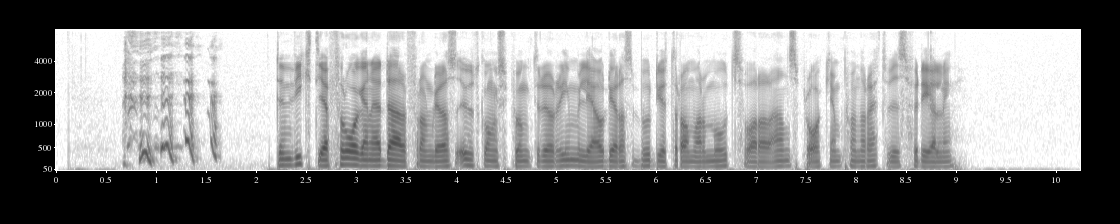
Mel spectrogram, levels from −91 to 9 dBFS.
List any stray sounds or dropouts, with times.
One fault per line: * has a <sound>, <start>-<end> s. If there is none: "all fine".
* has a laugh, 0.7-1.7 s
